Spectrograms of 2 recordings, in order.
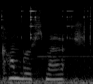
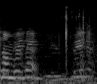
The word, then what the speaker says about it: Cumberbatch: Benedict Cumbersmatch. How do you say his last name? Cumberbatch.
